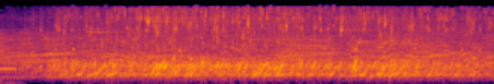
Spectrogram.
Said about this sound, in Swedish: Och bredvid henne i en kittel bubblade en häxbrygd så det fräste.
